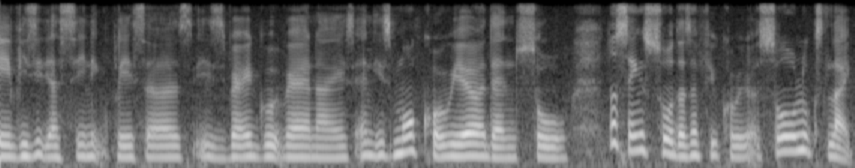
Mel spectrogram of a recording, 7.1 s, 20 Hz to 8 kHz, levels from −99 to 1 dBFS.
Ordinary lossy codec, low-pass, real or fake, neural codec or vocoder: none; 7.2 kHz; real; none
